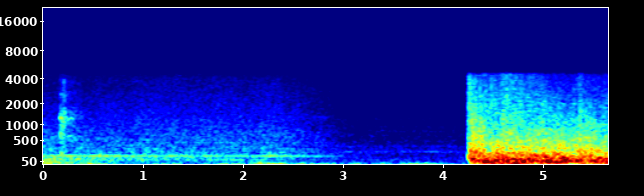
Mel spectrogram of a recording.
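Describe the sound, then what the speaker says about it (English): An explosion in the video game Final Fantasy XV: a muted rumbling bed of game sound drops away briefly, then a sudden loud, sustained blast of noise hits and keeps roaring to the end. "Explosion."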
